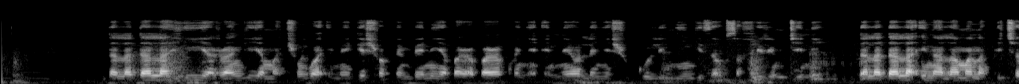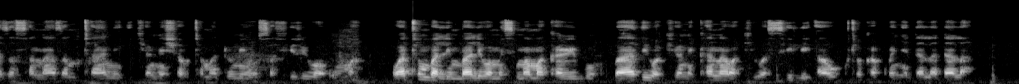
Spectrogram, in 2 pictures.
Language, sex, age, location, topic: Swahili, female, 25-35, Nairobi, government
